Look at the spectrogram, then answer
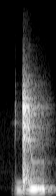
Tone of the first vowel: low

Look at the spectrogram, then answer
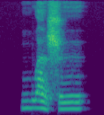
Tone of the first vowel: falling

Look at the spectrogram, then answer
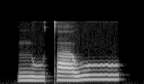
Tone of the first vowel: low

